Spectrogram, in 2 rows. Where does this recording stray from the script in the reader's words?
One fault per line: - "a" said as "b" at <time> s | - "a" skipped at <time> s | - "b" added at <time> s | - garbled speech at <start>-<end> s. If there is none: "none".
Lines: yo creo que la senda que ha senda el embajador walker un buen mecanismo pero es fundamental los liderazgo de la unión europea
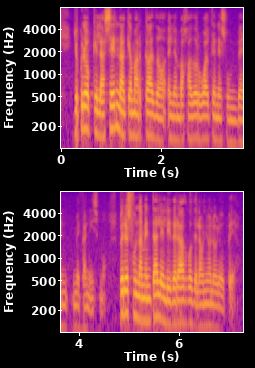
- "senda" said as "marcado" at 1.4 s
- "es" added at 3.1 s
- "los" said as "el" at 5.6 s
